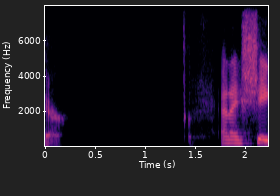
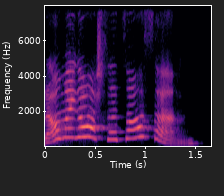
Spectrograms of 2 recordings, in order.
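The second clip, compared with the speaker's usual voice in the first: much higher, louder forced delight; gushing; 14 semitones higher, 3 dB louder than usual. Retold or imitated. Speaker answering the stranger mom, gushing and high. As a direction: gush with over-the-top enthusiasm.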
